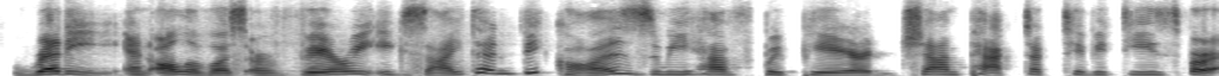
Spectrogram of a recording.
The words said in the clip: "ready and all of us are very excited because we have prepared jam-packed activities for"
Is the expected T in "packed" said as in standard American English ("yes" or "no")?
yes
